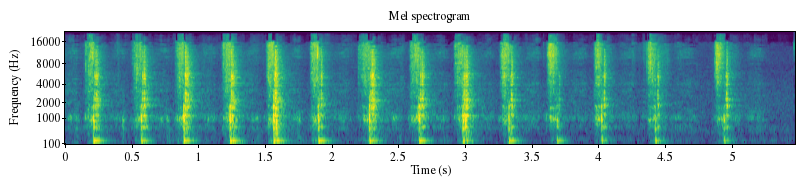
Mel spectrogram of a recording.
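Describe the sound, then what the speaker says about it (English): Knife slicing rolled-up radish leaves into very thin ribbons on a cutting board, fifteen crisp, evenly spaced chops in a steady rhythm, close and clear with no talking. "I'm going to roll them up and do ribbons."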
